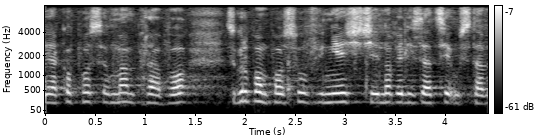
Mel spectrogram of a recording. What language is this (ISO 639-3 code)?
pol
